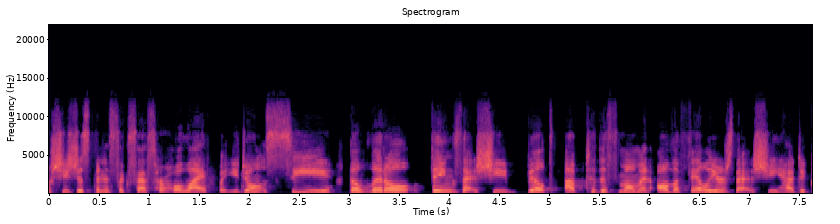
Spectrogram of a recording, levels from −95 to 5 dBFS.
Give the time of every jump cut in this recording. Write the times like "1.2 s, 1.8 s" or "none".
2.9 s

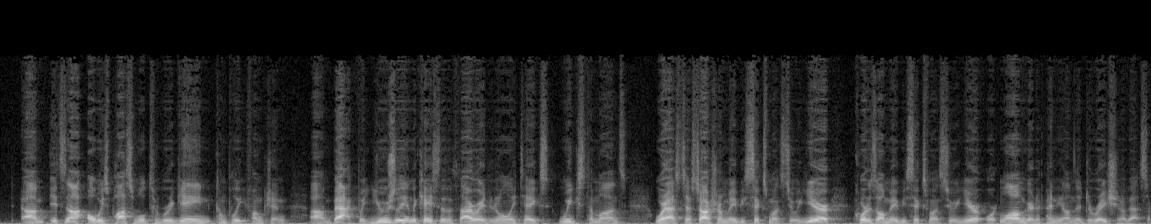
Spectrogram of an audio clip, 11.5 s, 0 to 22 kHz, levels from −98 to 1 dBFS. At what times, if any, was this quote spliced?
10.0 s

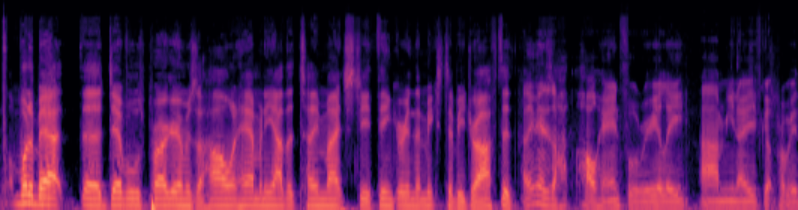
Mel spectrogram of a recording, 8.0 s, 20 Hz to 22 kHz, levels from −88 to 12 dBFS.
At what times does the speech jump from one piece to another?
5.2 s

